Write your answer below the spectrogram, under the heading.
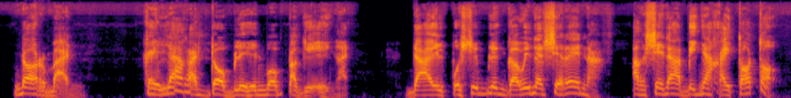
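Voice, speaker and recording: This is a put-on character voice at a middle pitch. It goes at a fairly slow pace. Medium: read story. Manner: earnest, concerned.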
